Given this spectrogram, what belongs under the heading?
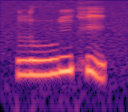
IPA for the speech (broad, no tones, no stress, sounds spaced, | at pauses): l uː ŋ h i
